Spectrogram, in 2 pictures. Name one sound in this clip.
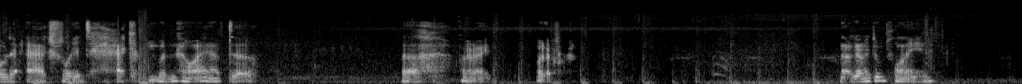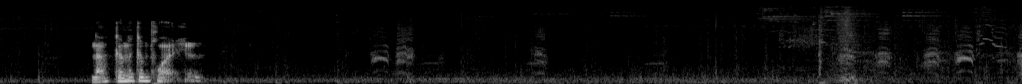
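Footsteps crunch through grass and undergrowth.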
